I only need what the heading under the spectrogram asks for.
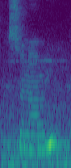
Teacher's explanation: The T is not pronounced.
